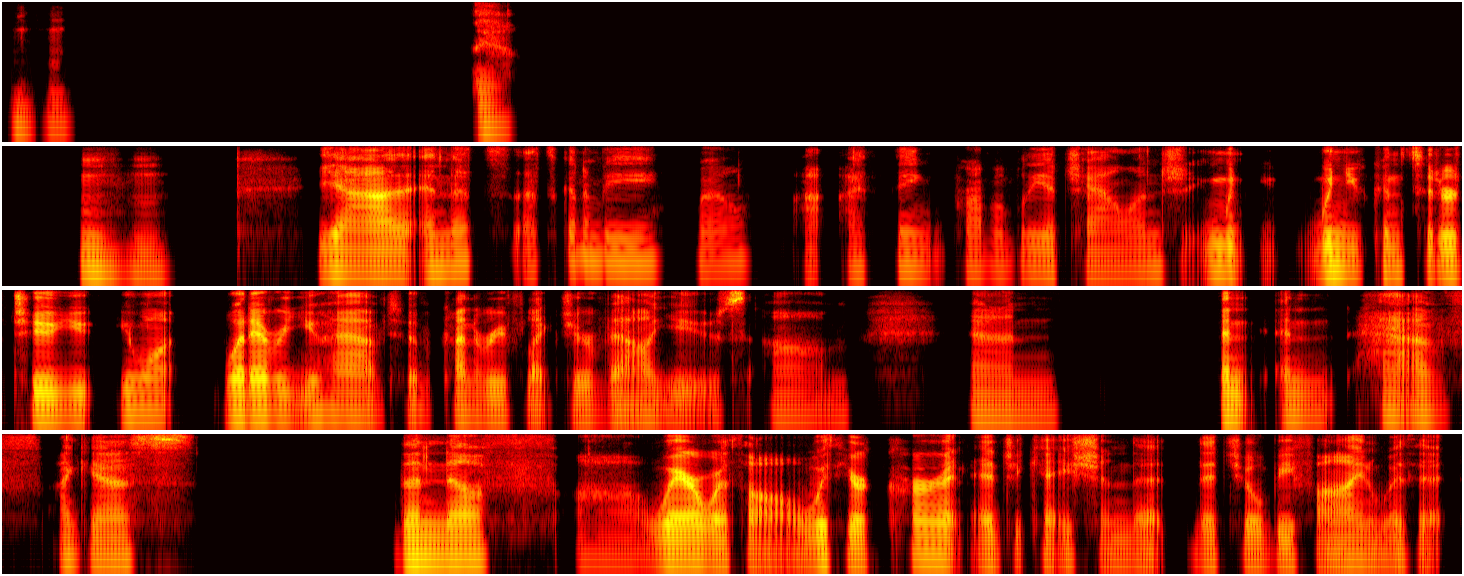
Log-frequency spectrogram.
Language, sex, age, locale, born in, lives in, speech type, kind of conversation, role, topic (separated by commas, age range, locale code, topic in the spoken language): English, female, 55-59, en-US, United States, United States, conversation, advice, advisor, How can I get unstuck in my career?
